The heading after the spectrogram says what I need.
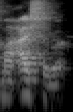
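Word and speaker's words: מעשר: Means tenth in Hebrew and is pronounced ma'ashara.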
